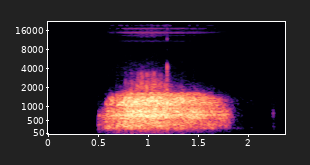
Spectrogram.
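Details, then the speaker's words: Bronchial breath sounds, a single loud, harsh, hollow blowing breath like tracheal sound, heard over peripheral lung in pneumonia, where consolidation transmits tracheal sounds to the periphery. "entonces usted coloca el poniendo a cada periférica mente y escucha un ruido muy similar al que escucharía si estuviera ocultando la tráquea que es más o menos algo así"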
